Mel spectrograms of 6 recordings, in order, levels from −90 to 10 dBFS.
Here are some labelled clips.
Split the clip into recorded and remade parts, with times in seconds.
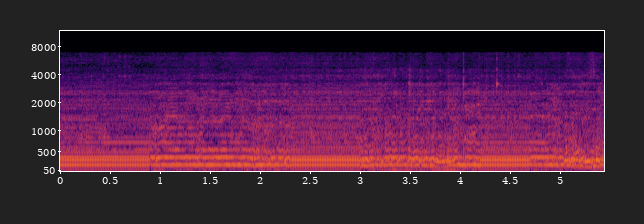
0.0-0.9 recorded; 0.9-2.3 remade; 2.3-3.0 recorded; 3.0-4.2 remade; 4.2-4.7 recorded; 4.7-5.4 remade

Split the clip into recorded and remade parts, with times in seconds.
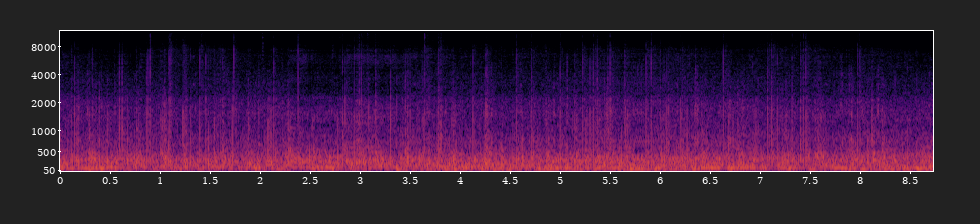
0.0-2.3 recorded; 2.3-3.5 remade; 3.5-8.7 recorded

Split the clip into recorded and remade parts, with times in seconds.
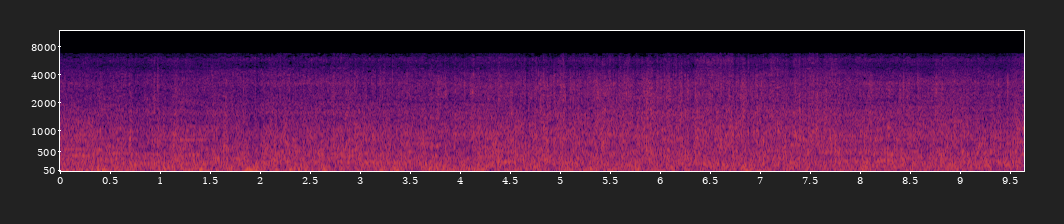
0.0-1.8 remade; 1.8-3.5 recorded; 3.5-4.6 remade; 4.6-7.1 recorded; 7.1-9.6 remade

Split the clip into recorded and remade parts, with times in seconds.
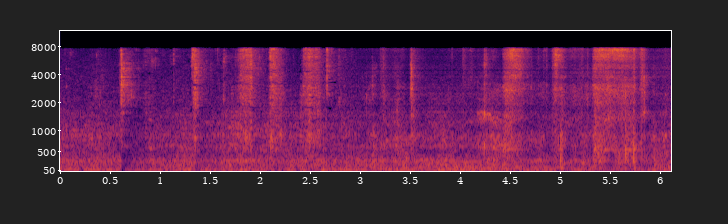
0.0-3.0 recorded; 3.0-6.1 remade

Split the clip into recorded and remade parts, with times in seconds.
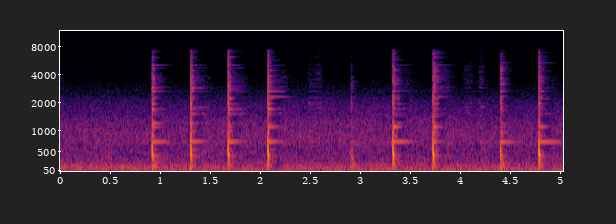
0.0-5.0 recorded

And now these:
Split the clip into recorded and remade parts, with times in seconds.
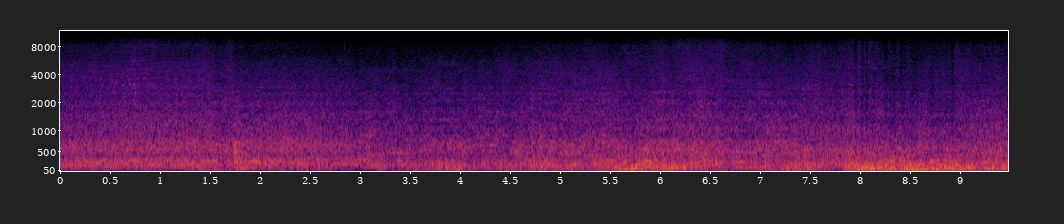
0.0-1.4 recorded; 1.4-2.0 remade; 2.0-2.9 recorded; 2.9-7.6 remade; 7.6-8.2 recorded; 8.2-9.1 remade; 9.1-9.5 recorded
